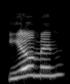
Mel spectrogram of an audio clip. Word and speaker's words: yeoman: So the yeoman, did I say it right that time? – You did. – Okay, good. – You pronounced yeoman perfectly.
